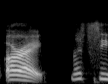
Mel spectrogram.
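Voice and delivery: normal talking voice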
